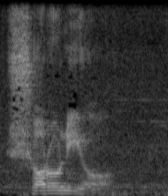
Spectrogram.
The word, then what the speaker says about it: স্মরণীয়: যদি শব্দের প্রথম ব্যঞ্জন বর্ণের সঙ্গে মফলা যুক্ত থাকে তাহলে সাধারণত তার কোনো উচ্চারণ হয় না। তবে প্রমিত উচ্চারণ রীতিতে মফলাযুক্ত বর্ণটির উচ্চারণে খানিকটা নাসিক্য প্রভাবিত হয়, অর্থাৎ একটুখানি নাকিস্বরে উচ্চারণ হয়।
